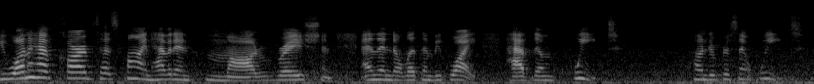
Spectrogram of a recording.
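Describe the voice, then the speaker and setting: There is audible room echo around a woman's voice. She talks at a moderate pace with ordinary pitch variation. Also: medium pitch for a woman. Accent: American. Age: 50s. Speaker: fitness coach. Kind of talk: casual vlog tips. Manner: animated.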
